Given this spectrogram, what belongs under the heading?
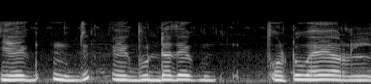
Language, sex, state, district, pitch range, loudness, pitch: Chhattisgarhi, male, Chhattisgarh, Rajnandgaon, 195-215 Hz, -12 LUFS, 205 Hz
